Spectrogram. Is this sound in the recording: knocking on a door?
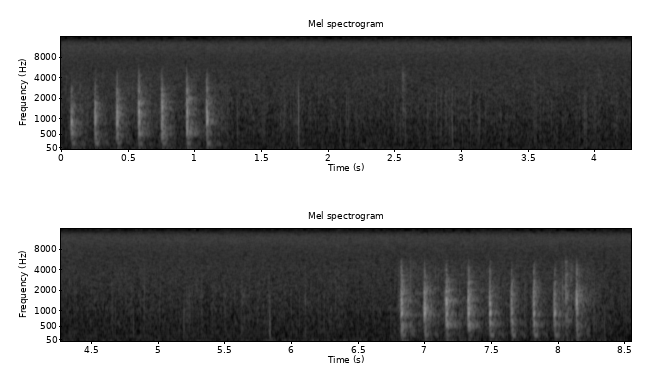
yes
